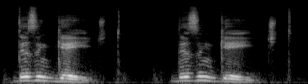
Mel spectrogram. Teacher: o último E não é pronunciado. A gente junta o som do G com o som do D.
